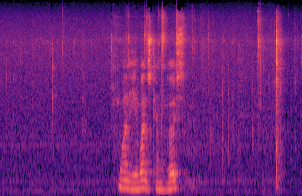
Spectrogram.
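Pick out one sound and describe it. A small metal tool scrapes and clicks against metal.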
